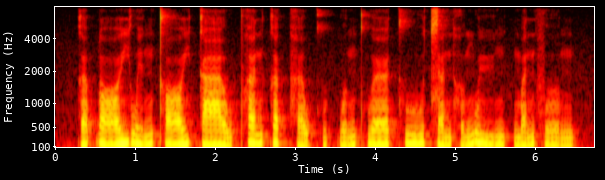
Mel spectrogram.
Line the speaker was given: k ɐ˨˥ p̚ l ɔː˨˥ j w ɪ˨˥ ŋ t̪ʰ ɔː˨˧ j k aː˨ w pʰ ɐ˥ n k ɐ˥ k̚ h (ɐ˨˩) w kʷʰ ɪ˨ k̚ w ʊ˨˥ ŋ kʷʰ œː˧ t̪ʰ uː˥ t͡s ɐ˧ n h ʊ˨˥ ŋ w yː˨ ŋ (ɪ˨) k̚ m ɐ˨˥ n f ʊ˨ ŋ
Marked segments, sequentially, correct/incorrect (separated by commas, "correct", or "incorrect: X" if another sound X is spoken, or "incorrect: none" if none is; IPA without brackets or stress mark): correct, correct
